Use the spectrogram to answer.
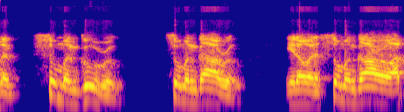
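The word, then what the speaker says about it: Soumaoro Kanté: But I know a brother told me that the correct pronunciation was Samaro Conte, and I think it was, if I can remember right, I know Conte is spelled Kante, and the first part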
